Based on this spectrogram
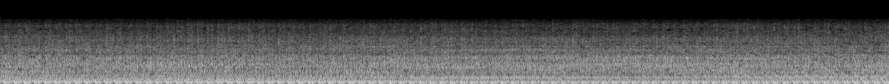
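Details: Steady, even diesel idle with a regular beat of about 200 per minute, no knocks or misses; runs smooth and healthy.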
